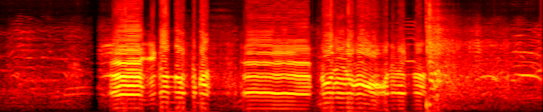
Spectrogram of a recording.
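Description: A man shouts through a megaphone, loud and distorted.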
